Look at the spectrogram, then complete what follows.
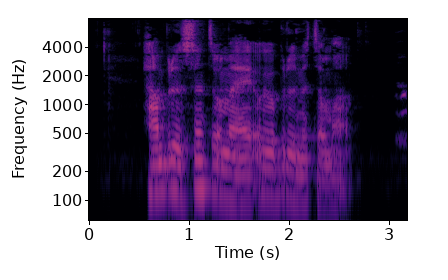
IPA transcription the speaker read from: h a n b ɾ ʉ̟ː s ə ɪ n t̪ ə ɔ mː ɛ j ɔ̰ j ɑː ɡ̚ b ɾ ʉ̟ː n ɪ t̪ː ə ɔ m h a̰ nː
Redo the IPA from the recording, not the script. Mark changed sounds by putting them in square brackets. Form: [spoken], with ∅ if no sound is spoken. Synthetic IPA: h a n b ɾ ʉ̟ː s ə ɪ n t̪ ə ɔ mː ɛ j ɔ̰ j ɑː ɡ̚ b ɾ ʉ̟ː [m] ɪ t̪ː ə ɔ m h a̰ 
